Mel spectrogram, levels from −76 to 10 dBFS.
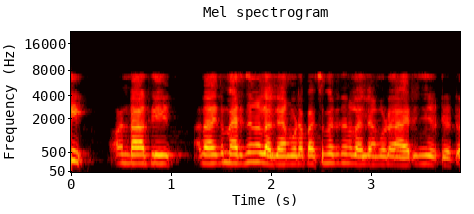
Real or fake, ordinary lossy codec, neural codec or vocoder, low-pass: fake; none; codec, 16 kHz in and 24 kHz out, 1.1 kbps, FireRedTTS-2 codec; 7.2 kHz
